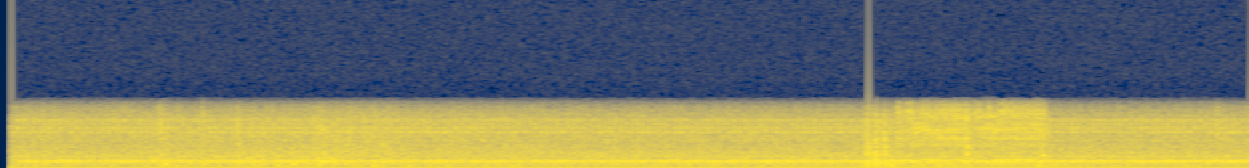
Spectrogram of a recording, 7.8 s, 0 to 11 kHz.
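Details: BMW E36 318is with M44B19 engine at cold start: a constant metallic ring over a steady drone, with idle hunting between 1000 and 1500 rpm. Cause unknown.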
